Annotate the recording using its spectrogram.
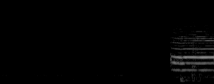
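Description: Chamber opera recording playing through an iPad's small speaker: a near-silent pause, then near the end a sustained high note starts abruptly.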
